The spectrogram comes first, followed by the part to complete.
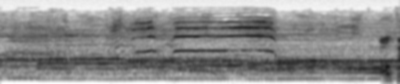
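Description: Sustained synth chords ringing out over the festival PA between songs, with a brief higher held note in the middle.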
